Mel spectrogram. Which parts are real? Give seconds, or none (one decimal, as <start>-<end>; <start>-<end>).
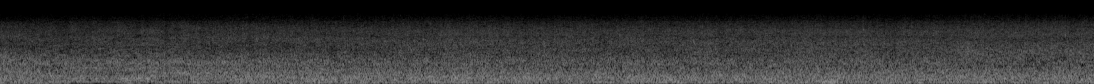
0.0-0.4; 1.9-10.9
